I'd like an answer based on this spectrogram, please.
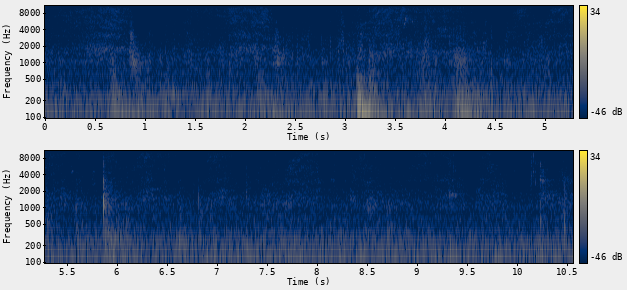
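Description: Faint rubbing and scraping of a plastic squeegee card pressed along self-adhesive smart film on a glass door, with a dull thump about three seconds in and a sharp click near six seconds.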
